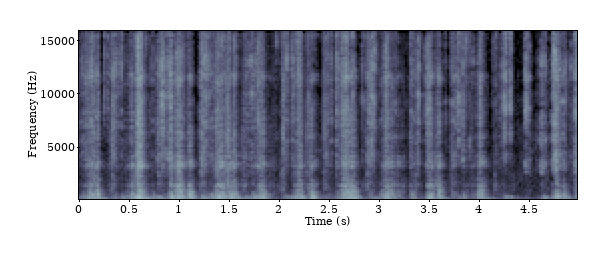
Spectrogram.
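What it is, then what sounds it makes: Plaster block being scraped. A metal knife-like tool scrapes the end of a solid yellow plaster excavation block, raising a pile of powder. The result is a steady run of dry, rasping scrapes with bright, gritty texture. The strokes repeat at an uneven rhythm, with short pauses between them.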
